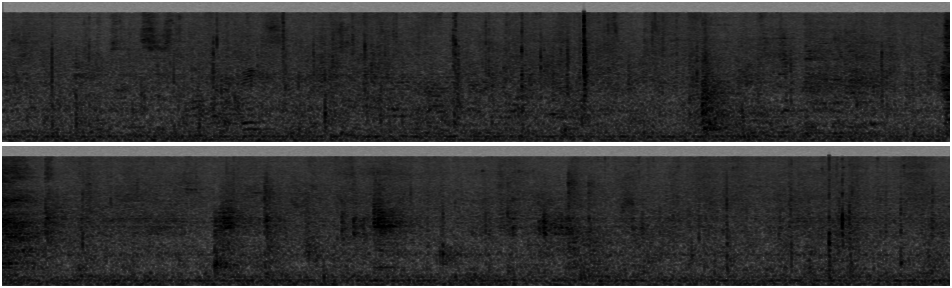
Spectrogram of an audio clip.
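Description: Footsteps shuffle and thud on a wooden stage.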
